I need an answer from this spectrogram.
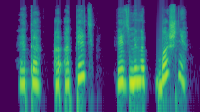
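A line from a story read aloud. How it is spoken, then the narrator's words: Trembling voice. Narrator (Russian): дрожащим голосом спросила Венга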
